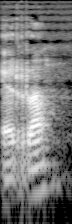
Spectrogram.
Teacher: you could have an alveolar trill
